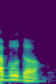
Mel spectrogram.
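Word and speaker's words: Bodø: Vale, se pronuncia Budo. Budo. Oh, ah, me gusta, vale, pues Budo.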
